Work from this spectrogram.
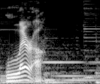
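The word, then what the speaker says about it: Leira: So Lyra, pronounced Lara, also known as the Lady of Deception or the Lady of the Mists, was a goddess of deception and illusions.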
